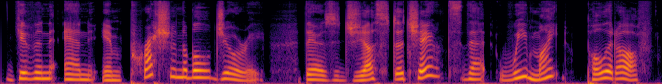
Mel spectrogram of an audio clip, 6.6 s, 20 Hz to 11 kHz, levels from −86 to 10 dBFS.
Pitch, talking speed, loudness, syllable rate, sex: 220 Hz, 125 wpm, -17 LUFS, 4.0 syllables/s, female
